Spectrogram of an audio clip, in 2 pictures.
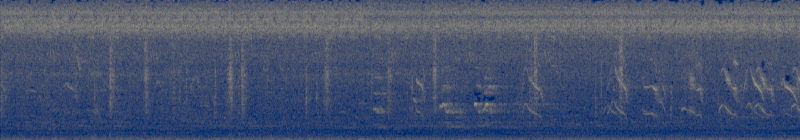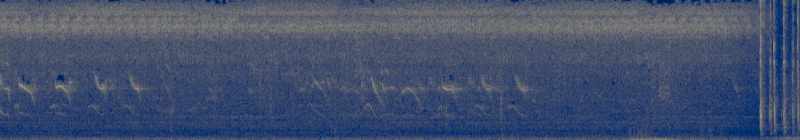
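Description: Birds calling in quick series of short downward-sweeping chirps, over a steady high whine and a low outdoor rumble. A loud low thump comes near the end.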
